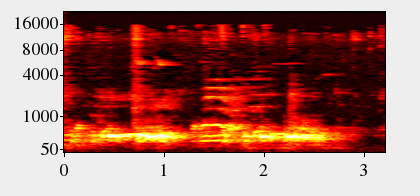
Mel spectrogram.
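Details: Courting pigeon giving deep, bubbling coos in a long rolling phrase that rises then trails off, recorded indoors with slight clicks and faint speech-like noise.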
